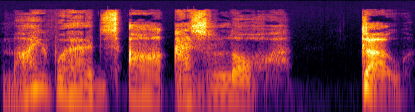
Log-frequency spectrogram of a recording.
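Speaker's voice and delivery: low, soft, slow snarl then a sharp Go. A narrator's reading. Milimber snarling at the hesitating guard. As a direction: menace held under the breath. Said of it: "Milimber spoke through a snarl".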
